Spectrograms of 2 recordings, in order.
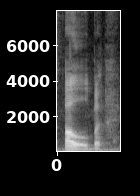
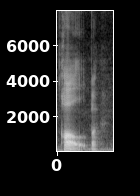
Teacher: In a lot of the Middle Eastern dialects of spoken Arabic, the qaf gets dropped from the alphabet, so this becomes alb instead of qalb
